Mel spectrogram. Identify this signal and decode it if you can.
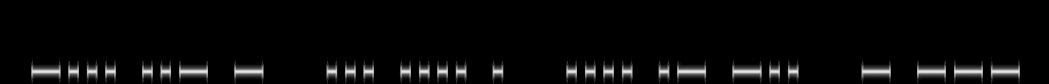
Morse code, heard as a keyed tone, about 13 wpm, 600 Hz. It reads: BUT SHE HAD TO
